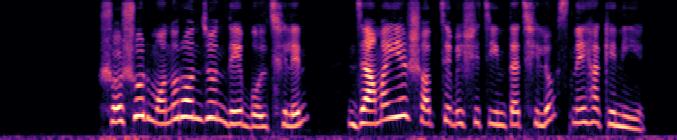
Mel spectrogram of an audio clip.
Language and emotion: Bengali, neutral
